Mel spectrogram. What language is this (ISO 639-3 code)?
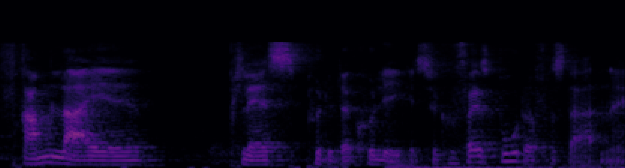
dan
